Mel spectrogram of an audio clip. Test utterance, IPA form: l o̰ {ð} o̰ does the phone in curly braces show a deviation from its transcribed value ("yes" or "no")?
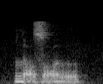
yes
